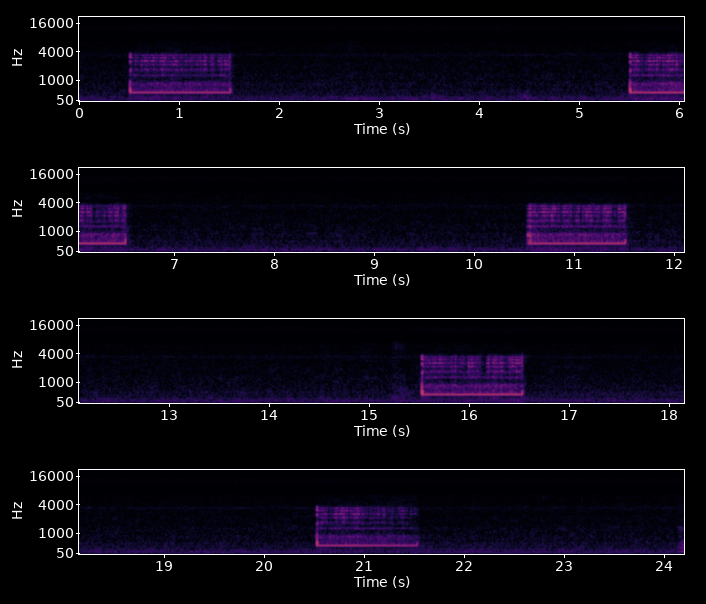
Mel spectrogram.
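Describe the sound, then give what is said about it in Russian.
A telephone ringback tone from a call to a consumer-protection agency office in Biysk, Russia, repeats five times, each burst about a second long with roughly four seconds of quiet hiss between, steady and unanswered, with no voices. “Российские они вообще что ли не отвечают?”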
